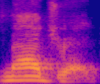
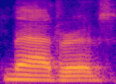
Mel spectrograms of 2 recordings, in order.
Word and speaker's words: Madrid: And how do you got, it's not Madrid, it's Madrid. Madrid, yes.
